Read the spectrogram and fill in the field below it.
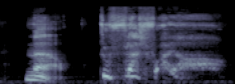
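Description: A foil card pack crinkles as it is handled.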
